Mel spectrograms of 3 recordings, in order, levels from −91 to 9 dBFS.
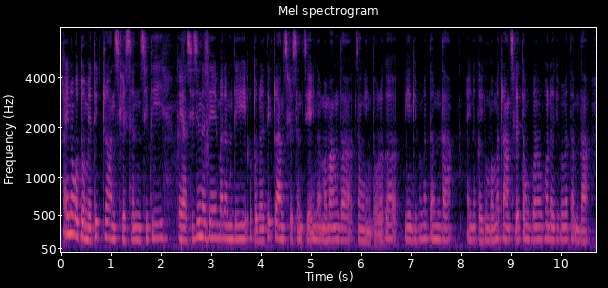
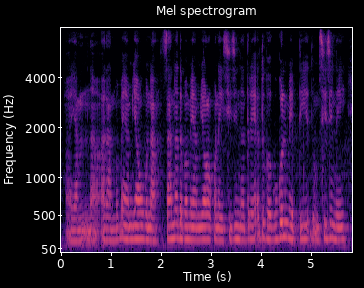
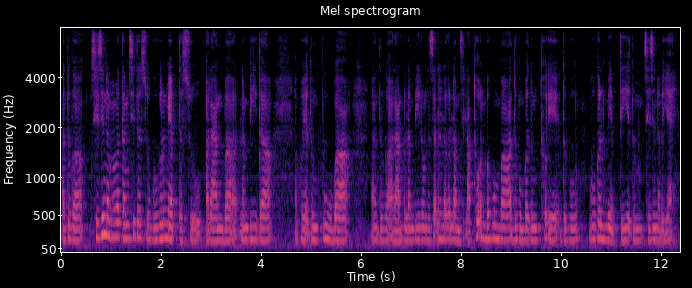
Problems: constant background noise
